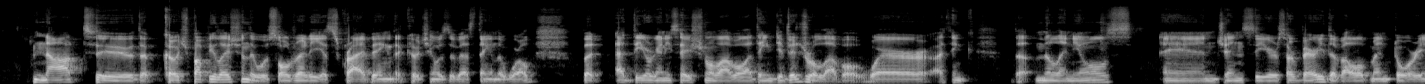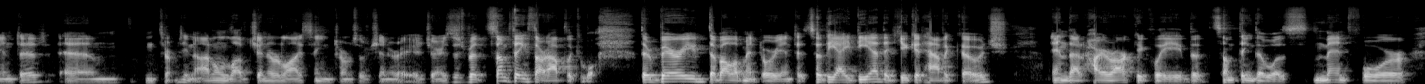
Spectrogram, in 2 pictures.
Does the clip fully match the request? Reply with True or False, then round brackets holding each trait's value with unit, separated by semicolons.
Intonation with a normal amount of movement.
True (3.2 semitones)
